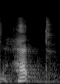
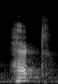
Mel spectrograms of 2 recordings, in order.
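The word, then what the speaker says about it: Heqet: embodiment of the goddess h-e-q-t pronounced i think hect who was the wife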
